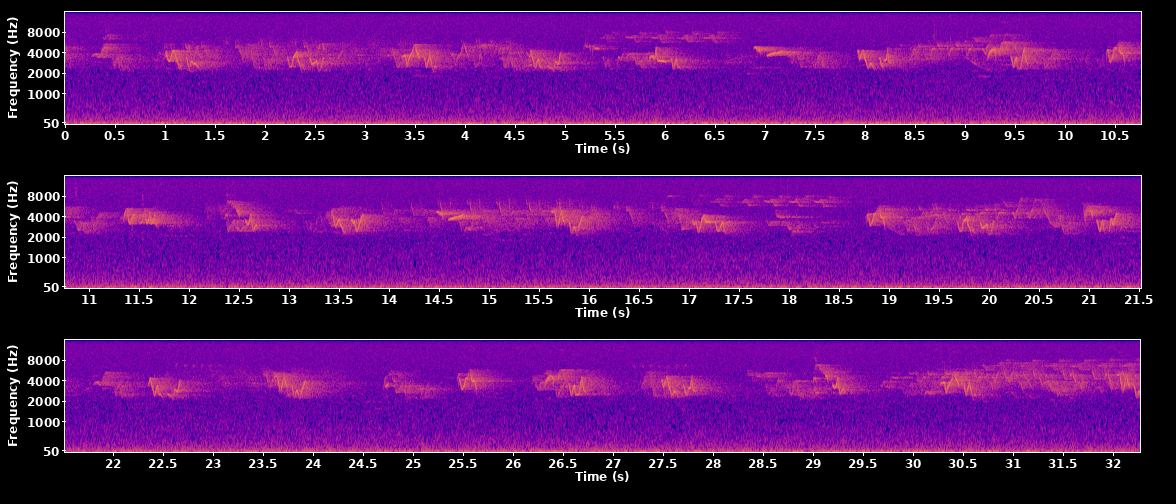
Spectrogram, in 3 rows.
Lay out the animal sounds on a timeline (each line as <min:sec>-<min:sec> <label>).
0:00.0-0:32.3 Red-eyed Vireo (Vireo olivaceus)
0:01.1-0:03.0 Ovenbird (Seiurus aurocapilla)
0:03.6-0:04.7 Chestnut-sided Warbler (Setophaga pensylvanica)
0:05.0-0:07.0 Black-and-white Warbler (Mniotilta varia)
0:08.1-0:09.7 Chestnut-sided Warbler (Setophaga pensylvanica)
0:13.5-0:16.9 Ovenbird (Seiurus aurocapilla)
0:16.8-0:18.8 Black-and-white Warbler (Mniotilta varia)
0:19.2-0:20.8 Chestnut-sided Warbler (Setophaga pensylvanica)
0:22.9-0:24.4 Ovenbird (Seiurus aurocapilla)
0:29.4-0:31.3 Chestnut-sided Warbler (Setophaga pensylvanica)
0:30.1-0:32.3 Ovenbird (Seiurus aurocapilla)
0:30.5-0:32.3 Black-and-white Warbler (Mniotilta varia)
